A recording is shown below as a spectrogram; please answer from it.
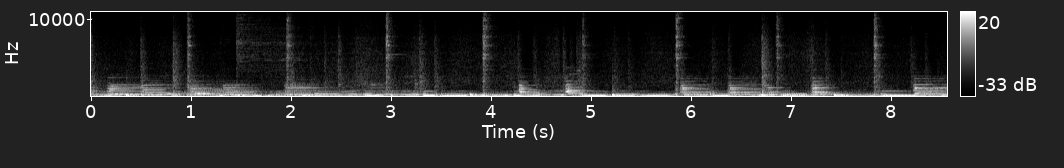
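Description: Live jazz combo playing: a drum kit with regular cymbal strokes, a double bass moving note to note underneath, and chords above.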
